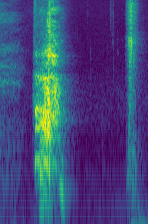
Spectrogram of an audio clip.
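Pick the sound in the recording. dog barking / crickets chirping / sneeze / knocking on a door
sneeze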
